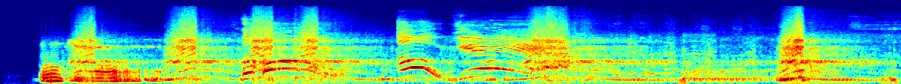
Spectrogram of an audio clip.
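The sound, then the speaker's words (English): A motorcycle engine revs up and down in several rising and falling bursts, loud, while voices exclaim briefly over it. “I mean, yeah, it sounds like a motorcycle.”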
